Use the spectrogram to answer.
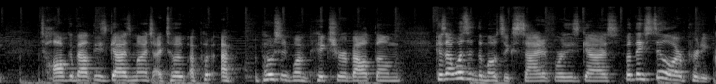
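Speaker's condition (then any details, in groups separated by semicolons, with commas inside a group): No condition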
